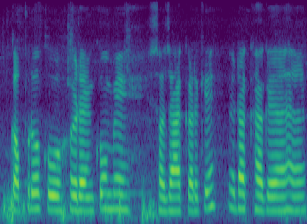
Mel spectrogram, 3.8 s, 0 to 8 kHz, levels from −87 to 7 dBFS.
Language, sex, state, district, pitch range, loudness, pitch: Hindi, male, Bihar, West Champaran, 185-210 Hz, -18 LUFS, 195 Hz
